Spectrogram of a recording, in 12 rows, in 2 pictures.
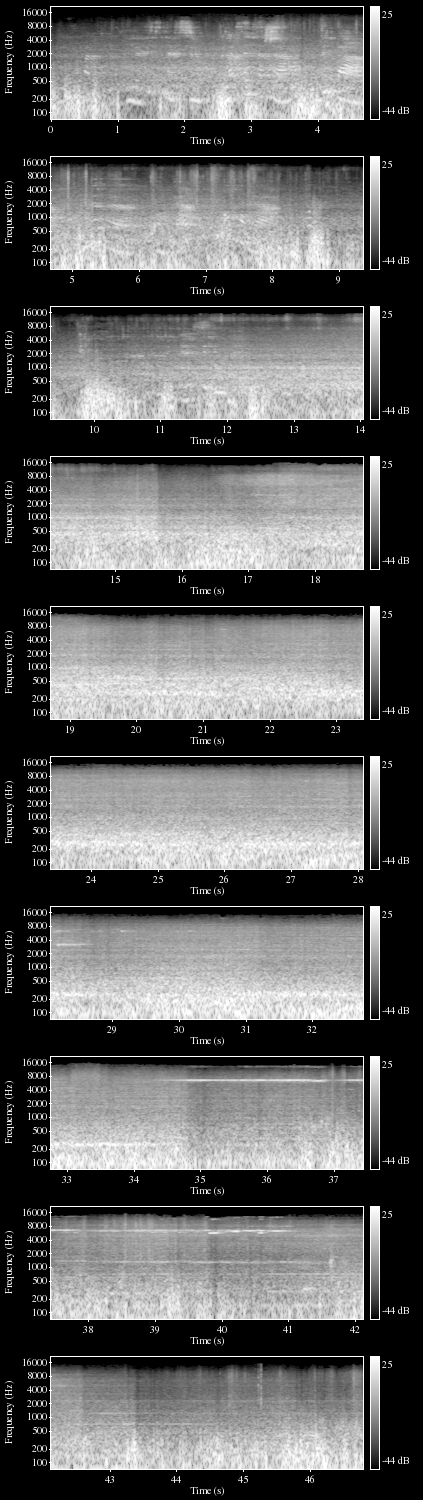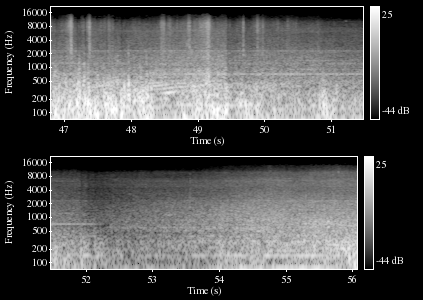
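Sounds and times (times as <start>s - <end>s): train wheels rumbling on rail: 0.0s - 56.0s
high-pitched wheel squeal: 28.1s - 29.3s, 34.4s - 42.4s.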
